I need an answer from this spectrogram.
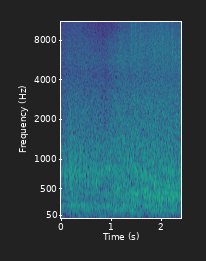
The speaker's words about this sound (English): It sounds like a bumpy ride. That's because the cars are driving over bricks that are almost 130 years old. The bricks on Michigan Avenue were laid in the late 1890s.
